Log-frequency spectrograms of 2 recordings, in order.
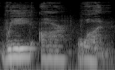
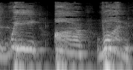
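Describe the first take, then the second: First: The phrase is said weakly, without force. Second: The phrase is said forcefully, with passion. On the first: The speaker calls it wrong. "this guy's delivery, just saying it's so weak" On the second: The speaker calls it right. "With passion, with conviction"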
